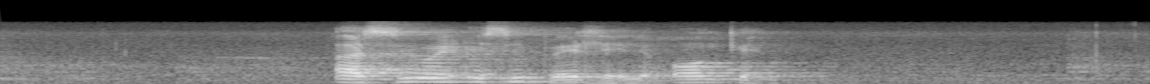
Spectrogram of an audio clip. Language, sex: Xhosa, male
